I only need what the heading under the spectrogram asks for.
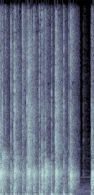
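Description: Applause for the first guest, brisk, sharp hand claps in a steady, fairly loud patter, with no voices. It stops abruptly for a brief moment near the end, then one more clap lands.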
